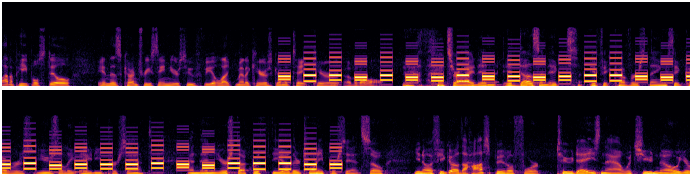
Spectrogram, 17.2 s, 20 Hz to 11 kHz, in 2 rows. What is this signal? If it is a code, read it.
DTMF, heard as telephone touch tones, dialled by machine, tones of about 150 ms, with speech in English. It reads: 039797430578360786485590793328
